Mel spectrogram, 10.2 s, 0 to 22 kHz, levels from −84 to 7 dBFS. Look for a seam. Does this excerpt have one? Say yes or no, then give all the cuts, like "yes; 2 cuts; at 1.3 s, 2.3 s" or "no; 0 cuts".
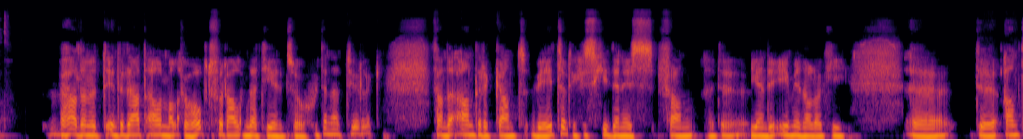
yes; 9 cuts; at 1.8 s, 2.4 s, 2.9 s, 3.2 s, 5.3 s, 5.7 s, 6.6 s, 7.5 s, 9.0 s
